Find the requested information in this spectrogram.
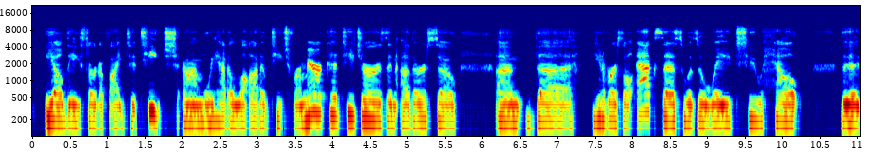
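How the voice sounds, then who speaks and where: A woman with a plain, everyday voice speaks fairly slowly at medium pitch, her intonation fairly even. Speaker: educator, committee applicant. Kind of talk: interview.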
